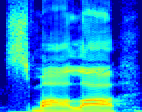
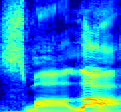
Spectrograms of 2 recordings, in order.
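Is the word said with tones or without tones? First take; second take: without tones; with tones. First: The word is said plainly without tones. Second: The word is said with Chinese tones. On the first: "You'll have no trouble saying Smala" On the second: "If you want to say it with the tones"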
